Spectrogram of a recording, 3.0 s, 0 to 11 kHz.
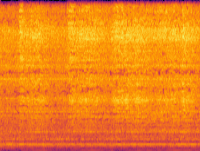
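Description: A Sellers 4G drill grinder runs with a steady, loud grinding whir, with rhythmic rasping swells as a drill bit is swept and rotated against the spinning wheel.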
